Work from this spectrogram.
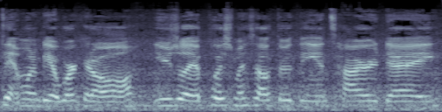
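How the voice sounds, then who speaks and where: A woman speaks with a fairly high pitch. Noticeable background noise runs under her voice. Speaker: vlogger. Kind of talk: casual vlog monologue. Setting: in a car. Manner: loud, projecting.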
